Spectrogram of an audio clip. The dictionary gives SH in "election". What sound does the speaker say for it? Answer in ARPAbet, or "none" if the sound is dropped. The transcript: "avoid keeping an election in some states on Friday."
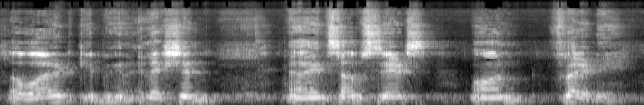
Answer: SH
